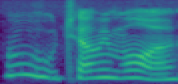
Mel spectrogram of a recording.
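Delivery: sarcastic, faux-intrigued "ooh". Answering another speaker's talk about games, sarcastic-sounding. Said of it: "This sounds so sarcastic".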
